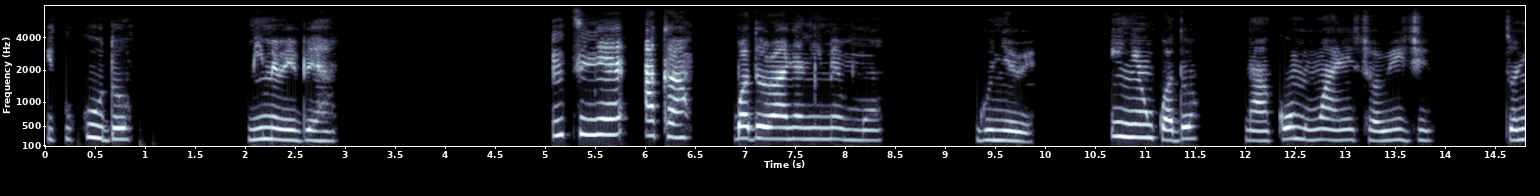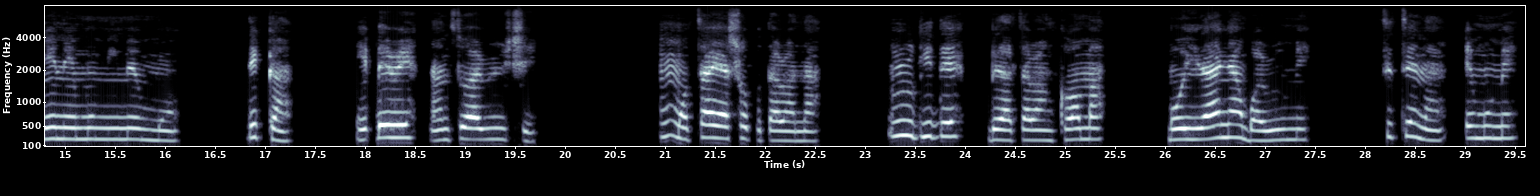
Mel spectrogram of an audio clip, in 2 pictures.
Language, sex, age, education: Igbo, female, 30-45, tertiary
